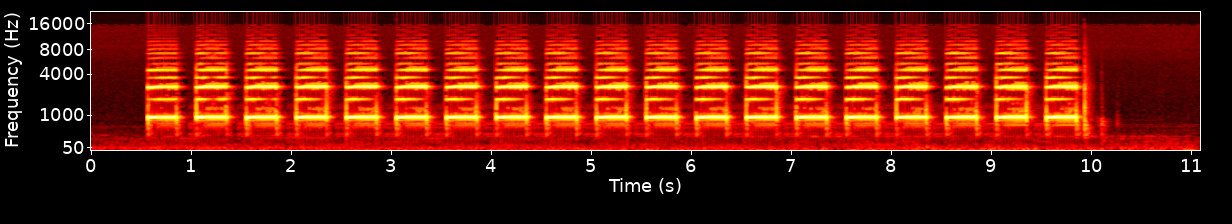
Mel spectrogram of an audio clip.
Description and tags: Alarm clock beeping, distant perspective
